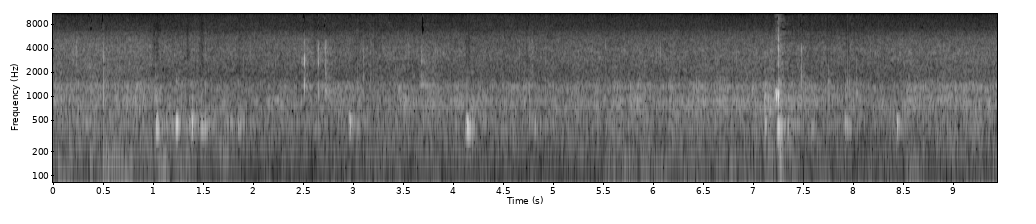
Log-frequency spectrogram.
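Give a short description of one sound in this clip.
Water drips with soft irregular taps.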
